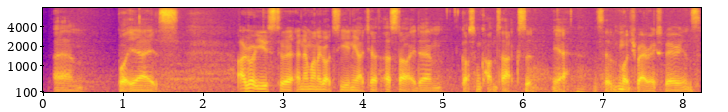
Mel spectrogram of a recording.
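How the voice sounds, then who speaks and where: This man speaks in a Lincolnshire accent. He keeps a fairly quick pace. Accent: northern English (Lincolnshire). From northern England, Grimsby. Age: 20s. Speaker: ice hockey player. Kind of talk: interview. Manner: hesitant, many fillers.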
